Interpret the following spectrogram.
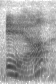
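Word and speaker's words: heir: somebody listens to it air h-e-i-r is air and then a-i-r is also air now how they are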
